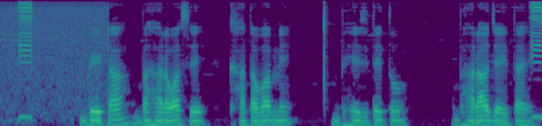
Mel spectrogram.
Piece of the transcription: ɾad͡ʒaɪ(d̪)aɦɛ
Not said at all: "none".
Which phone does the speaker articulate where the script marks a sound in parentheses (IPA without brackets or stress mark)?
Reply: t̪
